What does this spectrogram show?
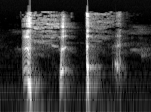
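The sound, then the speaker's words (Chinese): A rough coughing fit of four harsh bursts in quick succession, a man coughing up clots of blood, the first burst loudest and the last weaker and shorter, with no talking. “他又是一阵咳嗽，咳出几团血块。”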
